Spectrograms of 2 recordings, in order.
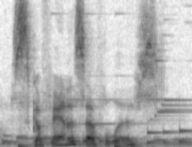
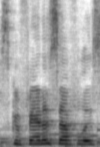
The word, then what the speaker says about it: Scaphanocephalus: The parasite is called Scaphanocephalus. And how you spell that is S-C-A-P-H-A-N.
